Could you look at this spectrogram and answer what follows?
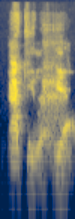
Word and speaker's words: Bakula: I'm not sure how to pronounce his last name. Scott Bakula. Oh no, sorry, Scott. I think Bakula. Bakula.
